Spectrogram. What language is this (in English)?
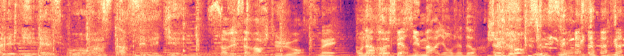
French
